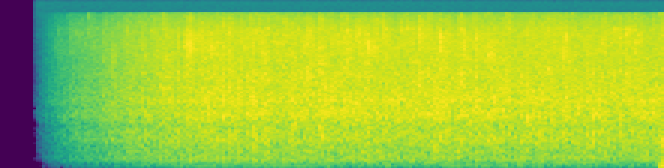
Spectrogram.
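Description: Steady rain falling, fading in from silence over about the first second.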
